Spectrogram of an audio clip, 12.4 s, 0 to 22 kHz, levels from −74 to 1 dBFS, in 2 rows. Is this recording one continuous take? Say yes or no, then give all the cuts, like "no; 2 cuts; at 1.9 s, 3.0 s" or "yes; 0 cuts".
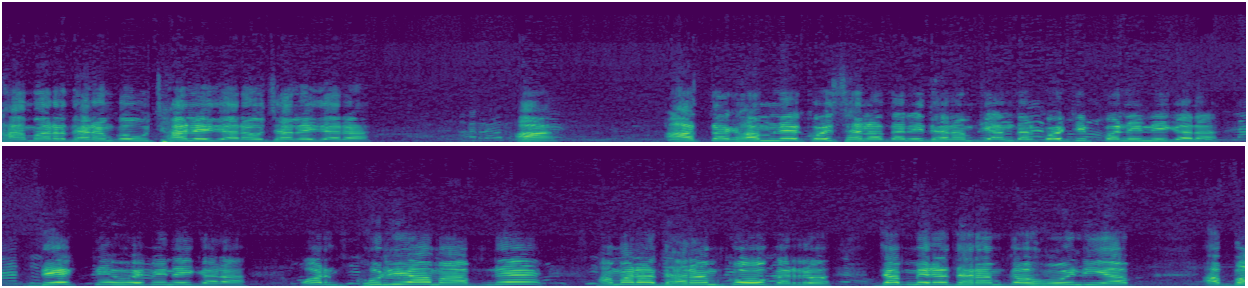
yes; 0 cuts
